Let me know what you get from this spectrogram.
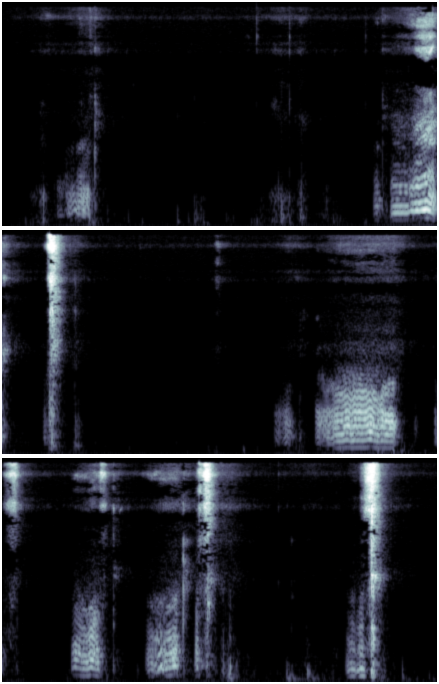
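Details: A Chihuahua puppy gives high, whiny growls and yips in short bursts, urging its father, who wants to sleep, to play.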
